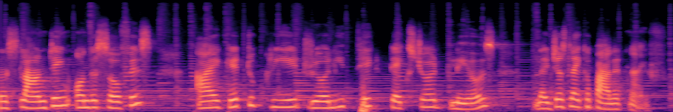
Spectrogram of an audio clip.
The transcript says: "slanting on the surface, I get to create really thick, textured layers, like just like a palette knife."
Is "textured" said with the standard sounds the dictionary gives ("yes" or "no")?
yes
